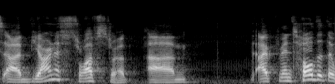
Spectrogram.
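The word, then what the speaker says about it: Bjarne Stroustrup: pronounce his name it's yarnís lobster up I've been told that the way to pronounce this is to say strew syrup with a Norwegian accent while cramming a potato down your throat I'll just get it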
